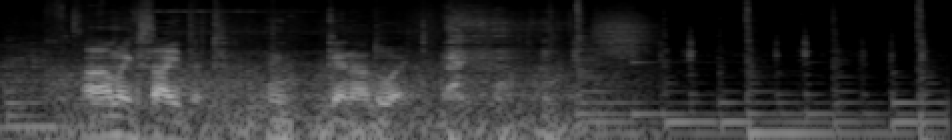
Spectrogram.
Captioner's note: laughs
